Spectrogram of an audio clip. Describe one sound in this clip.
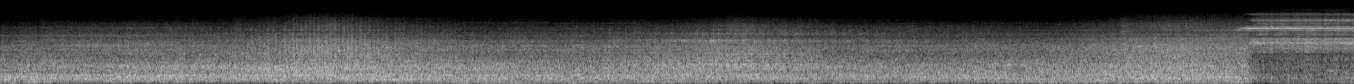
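A train rumbles and clatters past close by.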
